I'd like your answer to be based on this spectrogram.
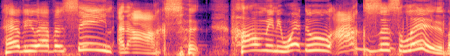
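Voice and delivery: high-pitched, drawn-out incredulous questions; comedian's joke delivery. Retold or imitated. Retelling Cat Williams' bit to friends, high comic impression. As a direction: mimic a comic milking each question, high and slow. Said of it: "He's like".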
